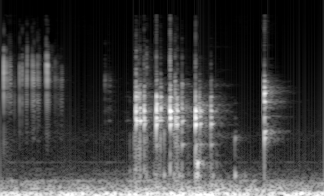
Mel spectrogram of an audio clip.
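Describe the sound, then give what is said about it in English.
A brief rattle of dice being shaken, then a burst of hard plastic clatters as they tumble down through a dice tower during a tabletop game roll, ending with a final clack, fairly loud. “I like how I'm shaking the dice before I put it on the dice tower, like as if that makes a difference.”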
